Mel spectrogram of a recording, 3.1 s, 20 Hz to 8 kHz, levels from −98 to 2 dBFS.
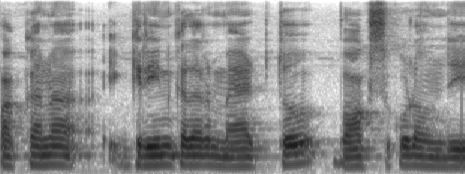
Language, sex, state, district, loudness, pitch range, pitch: Telugu, male, Andhra Pradesh, Visakhapatnam, -16 LUFS, 110-125 Hz, 120 Hz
